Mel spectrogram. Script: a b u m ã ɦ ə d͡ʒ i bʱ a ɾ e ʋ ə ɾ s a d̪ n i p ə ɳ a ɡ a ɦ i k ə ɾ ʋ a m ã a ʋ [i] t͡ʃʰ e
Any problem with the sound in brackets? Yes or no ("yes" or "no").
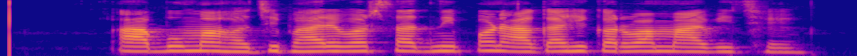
no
